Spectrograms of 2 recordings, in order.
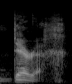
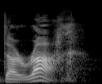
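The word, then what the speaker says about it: Derek (דרך): That's a Derek. But if you take that exact same word and pronounce it Darach, it means to trample. It becomes a verb. To trample or to tread down.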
